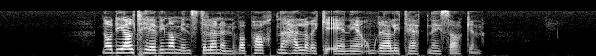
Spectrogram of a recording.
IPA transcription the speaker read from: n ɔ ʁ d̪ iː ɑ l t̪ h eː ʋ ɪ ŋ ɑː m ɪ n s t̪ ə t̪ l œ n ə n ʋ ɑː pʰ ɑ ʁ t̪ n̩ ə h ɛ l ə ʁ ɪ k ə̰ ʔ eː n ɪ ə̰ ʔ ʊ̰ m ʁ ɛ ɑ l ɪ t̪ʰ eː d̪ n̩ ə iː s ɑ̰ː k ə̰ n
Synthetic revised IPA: n ɔ ʁ d̪ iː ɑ l t̪ h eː ʋ ɪ ŋ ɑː m ɪ n s t̪ ə l œ n ə n ʋ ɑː pʰ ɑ ʁ t̪ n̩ ə h ɛ l ə ʁ ɪ k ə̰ ʔ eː n ɪ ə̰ ʔ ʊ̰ m ʁ ɛ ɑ l ɪ t̪ʰ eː t̪ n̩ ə iː s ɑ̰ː k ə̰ n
